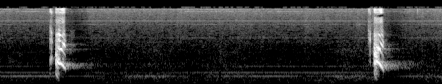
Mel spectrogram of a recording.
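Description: Two sharp, brief hiccups about three seconds apart in a quiet room.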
